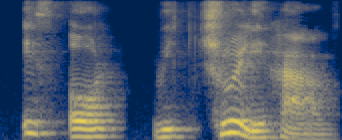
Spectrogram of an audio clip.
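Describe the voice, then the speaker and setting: A woman with a French accent and very wide pitch swings. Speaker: public speaking club member. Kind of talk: prepared speech.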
